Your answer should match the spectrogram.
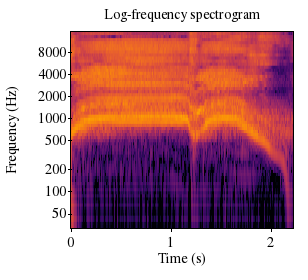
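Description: A single high, held vocal wail in a rock song, with the band and bass dropped away beneath it. The note dips briefly just past halfway, comes back, then falls off at the end.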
